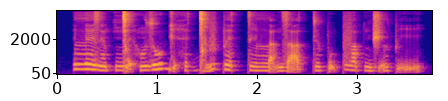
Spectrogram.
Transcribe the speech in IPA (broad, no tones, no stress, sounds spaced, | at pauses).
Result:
lː e z ẽ p ŋ͡ǀ ḛ h ũ z u ɡ ḭ h e ɡ͡ǀ ḭ v p e tː i lː a̰ n z a̰ tː ʉ p ṵ p v a p n d͡ʒ ḭ l p ḭ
